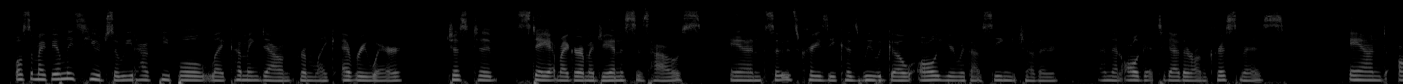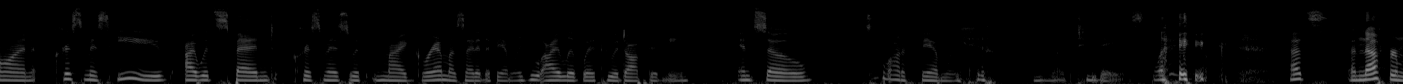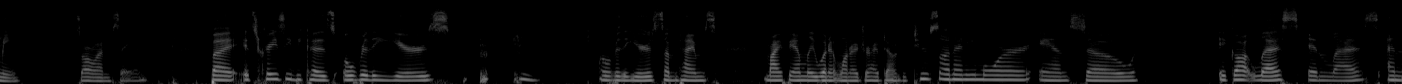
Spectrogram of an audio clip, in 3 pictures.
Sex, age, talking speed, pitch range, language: female, 20-39, 165 wpm, 175-200 Hz, English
